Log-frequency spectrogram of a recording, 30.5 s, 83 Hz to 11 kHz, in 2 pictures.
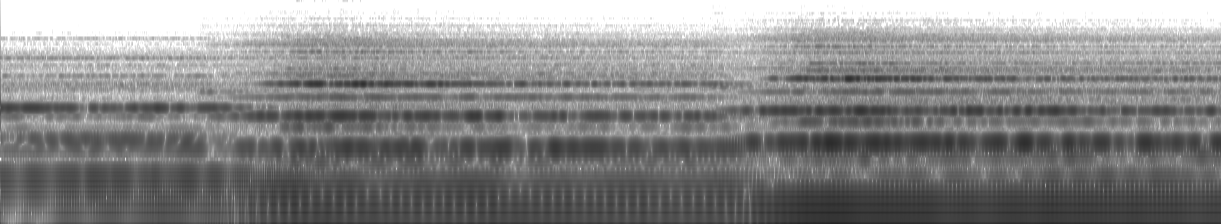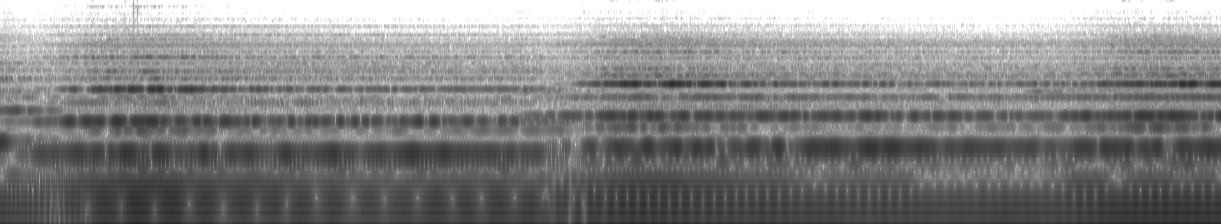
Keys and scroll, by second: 1.5 -, 2.2 -, 6.0 =, 6.4 -, 7.8 ], 10.5 -, 11.2 -, 15.9 [, 18.0 ], 21.4 [, 22.2 -, 23.2 -.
